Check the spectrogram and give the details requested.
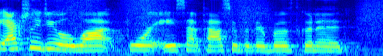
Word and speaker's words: ASAP Pasco: Everyone, I am here with Chrissy and Monica from ASAP Pasco.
